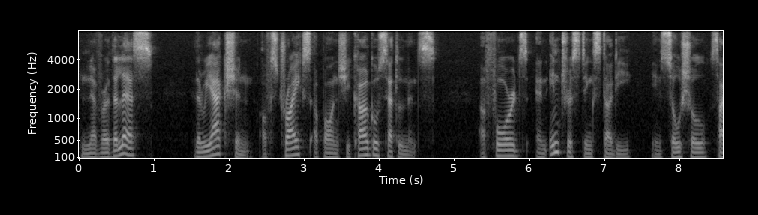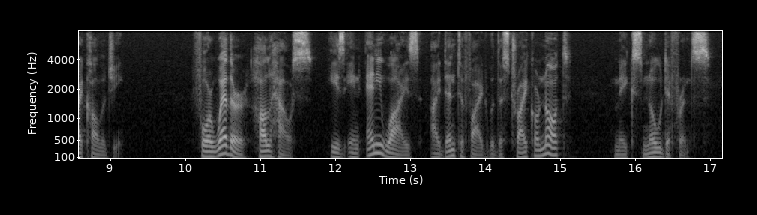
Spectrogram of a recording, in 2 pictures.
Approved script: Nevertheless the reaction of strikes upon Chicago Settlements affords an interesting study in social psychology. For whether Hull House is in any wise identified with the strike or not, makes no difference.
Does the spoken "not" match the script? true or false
true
